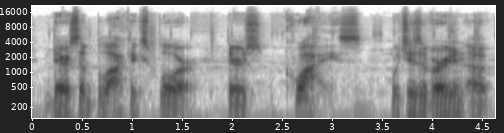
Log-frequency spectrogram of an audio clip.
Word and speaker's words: Quai: It's like Quai, it rhymes, but CLI is a proper term there.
